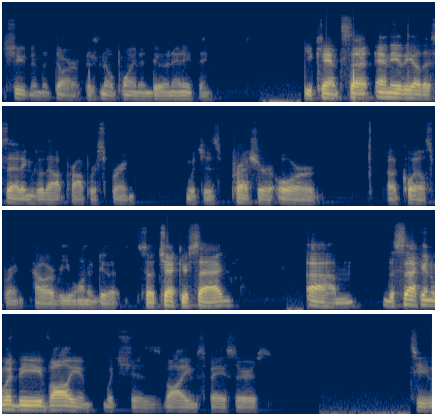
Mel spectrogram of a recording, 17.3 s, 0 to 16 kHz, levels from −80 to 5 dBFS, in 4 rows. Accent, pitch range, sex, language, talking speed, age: American, 100-125 Hz, male, English, 170 wpm, 30-49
